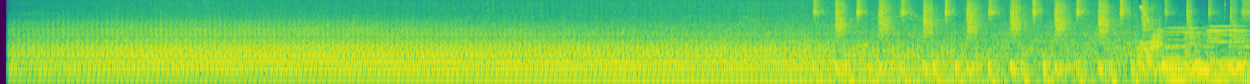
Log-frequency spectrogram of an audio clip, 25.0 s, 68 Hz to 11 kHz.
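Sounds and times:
pulsing analog synthesizer drone: 0.2s - 25.0s.

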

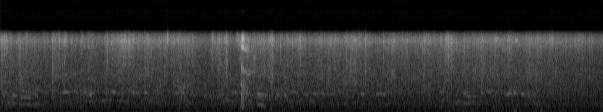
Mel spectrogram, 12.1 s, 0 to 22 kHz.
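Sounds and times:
distant voices: 0.0s - 11.5s
steady hiss: 0.0s - 12.0s.

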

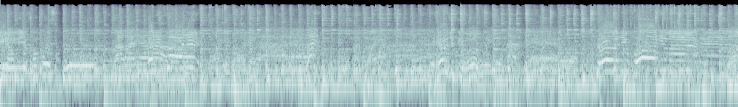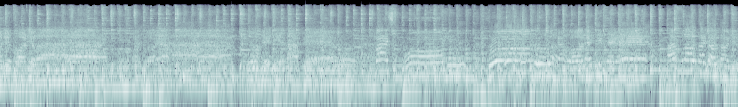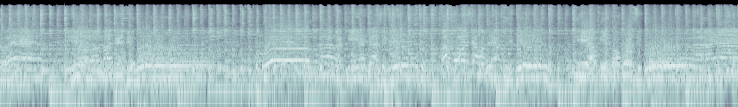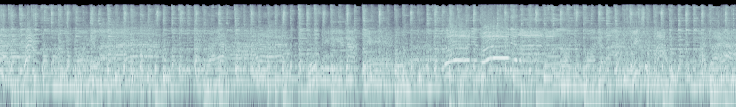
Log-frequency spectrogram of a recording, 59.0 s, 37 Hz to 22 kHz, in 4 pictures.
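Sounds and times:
cavaquinhos and guitar: 0.0s - 59.0s
crowd singing along: 0.0s - 59.0s
hand percussion samba beat: 0.0s - 59.0s
person singing into a microphone: 0.0s - 59.0s.

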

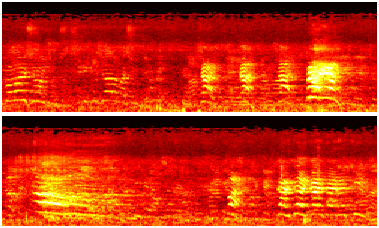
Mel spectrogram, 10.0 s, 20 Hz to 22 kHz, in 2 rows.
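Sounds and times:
men shouting: 5.3s - 6.8s.

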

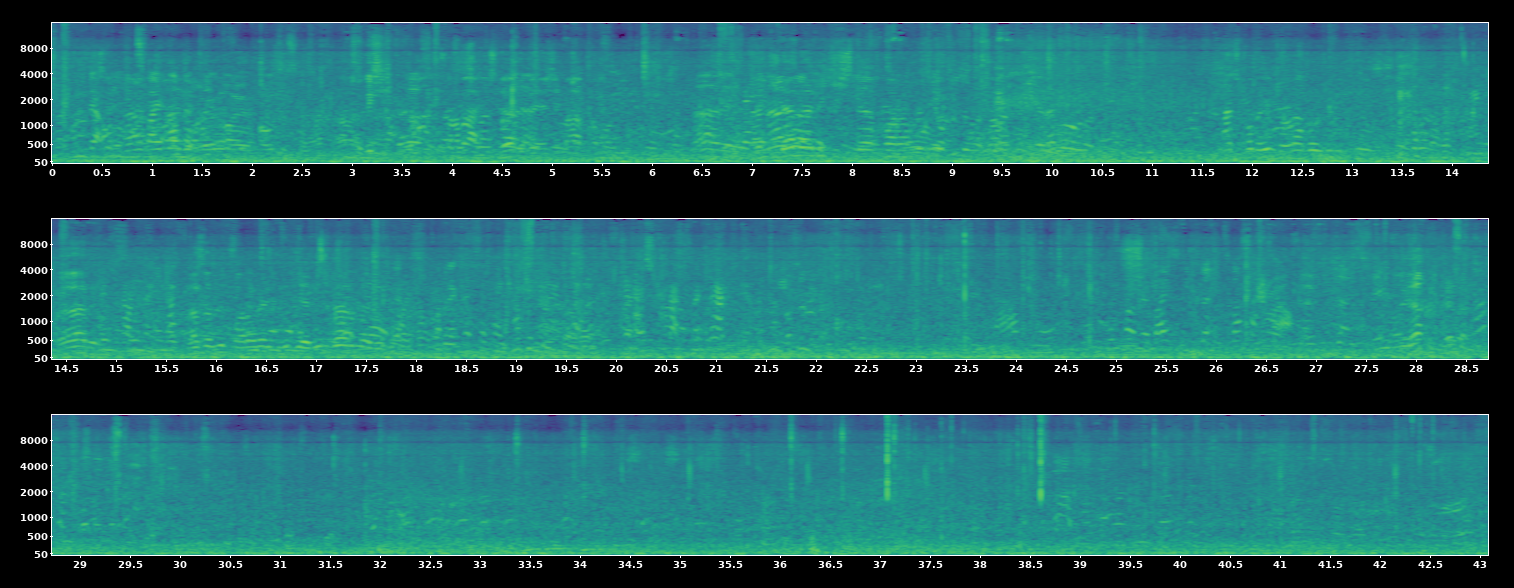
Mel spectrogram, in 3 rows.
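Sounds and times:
chatter of passers-by: 0.0s - 43.0s
people talking: 0.0s - 43.0s
footsteps on pavement: 17.0s - 43.0s.

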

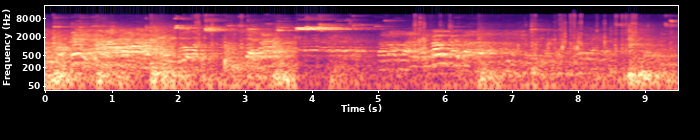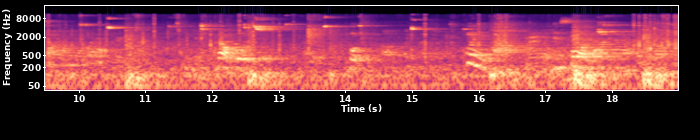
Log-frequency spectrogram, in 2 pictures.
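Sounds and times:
sneakers squeaking on court: 0.0s - 5.4s, 8.5s - 19.0s
voices talking and calling out: 0.0s - 19.0s
basketball bouncing: 6.5s - 6.7s, 8.7s - 9.3s, 17.5s - 18.9s.

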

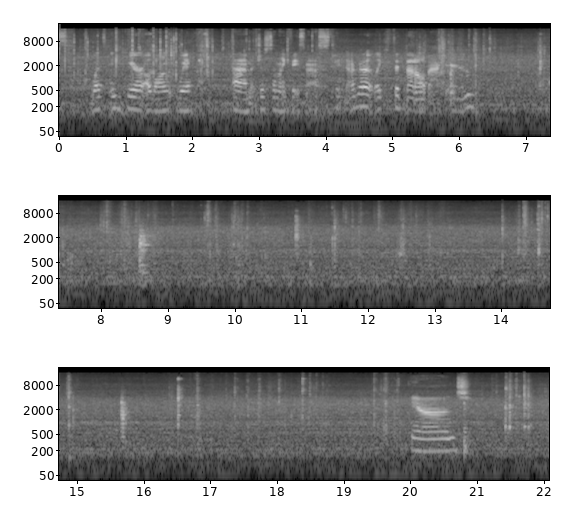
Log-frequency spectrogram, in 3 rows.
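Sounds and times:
plastic pouch crinkling: 0.1s - 2.6s.

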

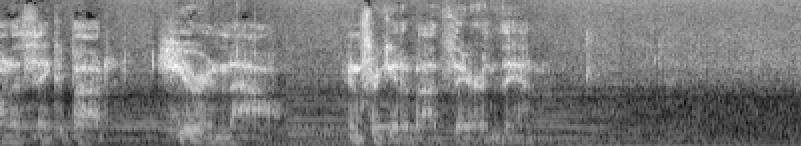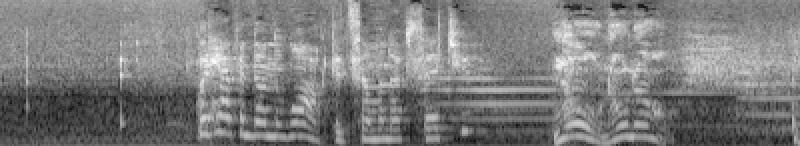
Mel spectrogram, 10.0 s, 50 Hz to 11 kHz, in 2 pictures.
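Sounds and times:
steady hiss: 0.0s - 10.0s
low hum: 0.7s - 10.0s.

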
